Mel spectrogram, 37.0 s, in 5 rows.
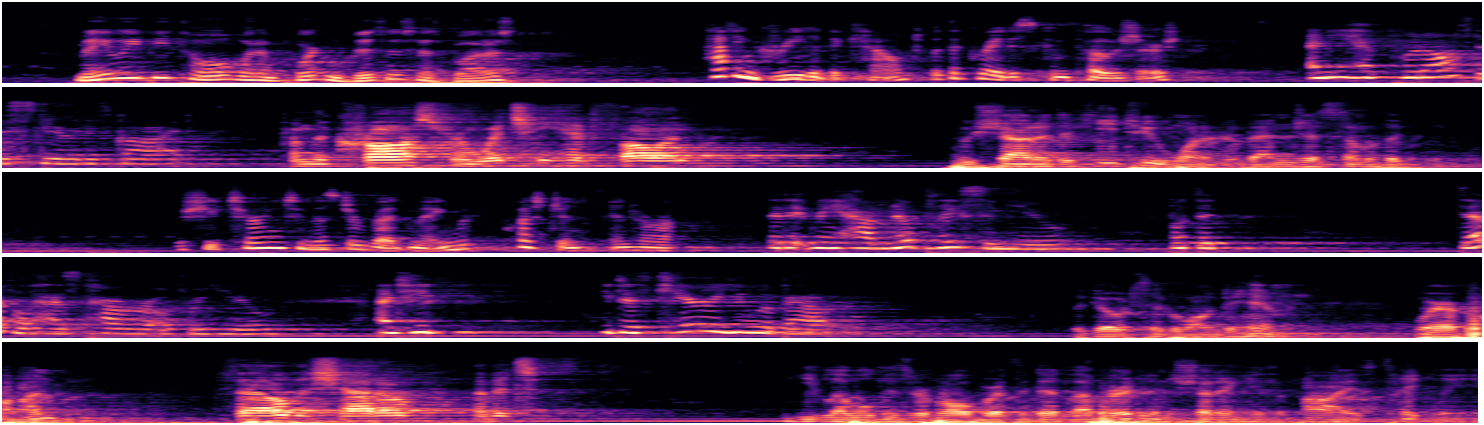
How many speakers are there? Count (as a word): five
